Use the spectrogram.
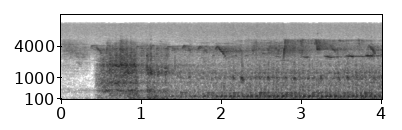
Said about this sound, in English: Start the engine. I want to check on the radiator.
